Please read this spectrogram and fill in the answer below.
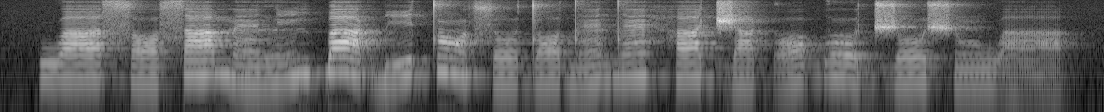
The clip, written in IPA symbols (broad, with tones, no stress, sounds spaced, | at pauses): w a˨ s ɔ˨ s a˧ m ɛ̃˨ l ĩ˨˦ ɡ͡b a˦˨ ɡ͡b i˨˦ t ɔ̃˦˨ s o˨ d ɔ˨ d ɛ̃˨˦ d ɛ̃˧ h a˧ d͡ʒ a˨ ɡ ɔ˨˦ ɡ o˦˨ d͡ʒ o˧ ʃ ũ˧ w a˨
